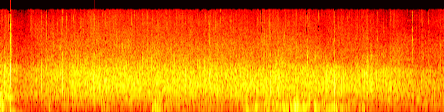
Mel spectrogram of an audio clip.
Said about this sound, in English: All right, give them a round of applause. Woohoo!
